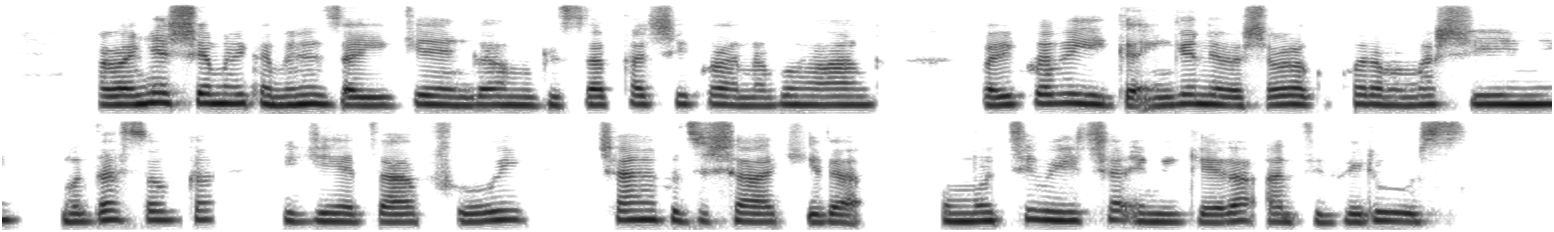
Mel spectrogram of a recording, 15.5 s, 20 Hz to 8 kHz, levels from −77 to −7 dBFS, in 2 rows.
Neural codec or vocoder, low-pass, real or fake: codec, 32 kHz, 1.9 kbps, SNAC; 7.2 kHz; fake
